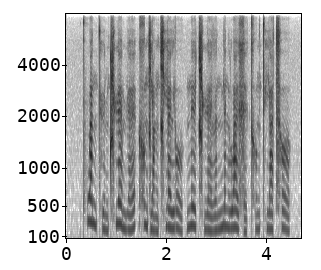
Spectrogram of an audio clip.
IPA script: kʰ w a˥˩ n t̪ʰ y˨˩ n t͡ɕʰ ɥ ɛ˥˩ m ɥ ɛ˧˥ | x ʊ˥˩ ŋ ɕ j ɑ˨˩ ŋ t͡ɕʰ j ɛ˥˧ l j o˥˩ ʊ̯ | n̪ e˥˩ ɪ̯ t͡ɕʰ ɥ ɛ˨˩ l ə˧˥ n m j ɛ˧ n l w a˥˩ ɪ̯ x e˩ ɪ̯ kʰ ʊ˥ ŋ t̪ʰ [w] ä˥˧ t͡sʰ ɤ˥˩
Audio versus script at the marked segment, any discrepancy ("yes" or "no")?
yes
